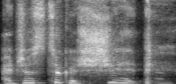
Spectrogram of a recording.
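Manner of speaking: shrill, high-pitched screaming. Retelling a video bit of someone on a toilet: imitating a scream. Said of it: "he just screams".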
